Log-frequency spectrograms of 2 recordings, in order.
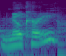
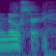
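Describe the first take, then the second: First: The middle consonant is a hard k sound. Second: The middle consonant is a soft s sound. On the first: The name comes from the word milk. The speaker calls it wrong. "Do you say milkery" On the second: The name blends milk and alchemy. The speaker calls it right. "or milcery?"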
